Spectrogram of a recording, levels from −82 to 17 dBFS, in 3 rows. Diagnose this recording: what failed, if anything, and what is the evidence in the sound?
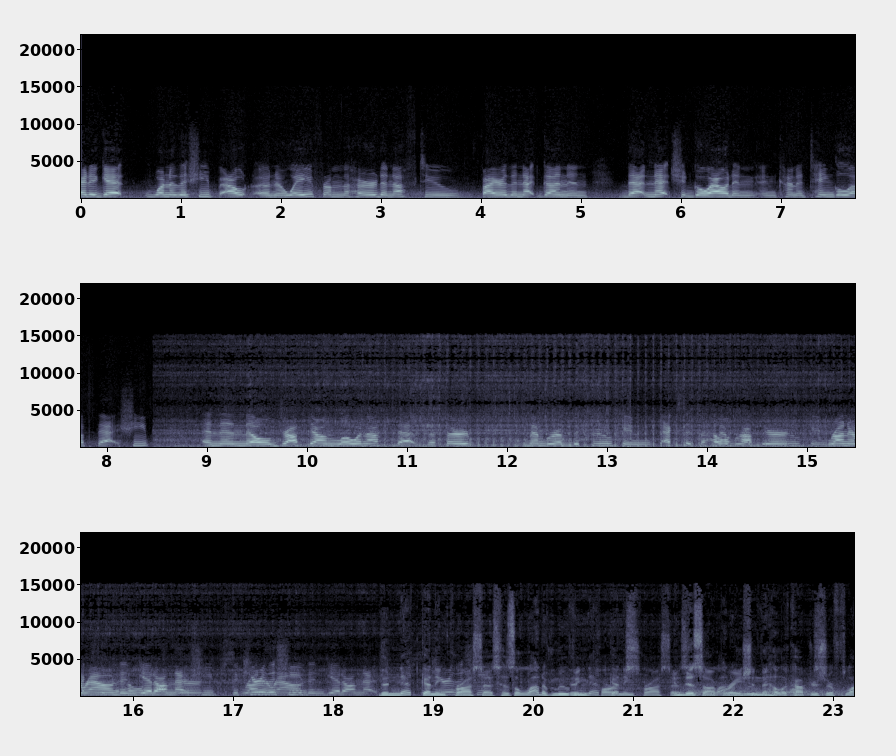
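Doubled audio track from 13.54 s to the end: a second full-band copy of the sound enters abruptly, trailing about two seconds behind and roughly 5 dB quieter, with no decay or room colour. The likely cause is a slower second capture path or a misaligned edit.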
